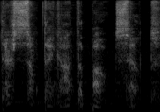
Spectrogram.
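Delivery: soft, breathy whisper, barely above the breath. Game master voicing a floating figure who wakes silt, in a whisper. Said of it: "and he whispers".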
